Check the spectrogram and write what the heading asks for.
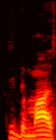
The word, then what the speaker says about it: DeMar: DeMar's had multiple 40-point games. Get it right. Lows. And next time, say his name right too. It's DeMar just chosen one.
